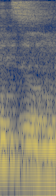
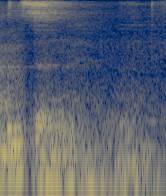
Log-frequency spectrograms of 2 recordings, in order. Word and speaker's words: guzheng: il discorso di prima, questo è un gzung, la pronuncia è strana, gzung, lo pronunciano così, gzung. In realtà è scritto Gezung, ho detto bello il Gezung, no, Gezung, scusa, ok.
